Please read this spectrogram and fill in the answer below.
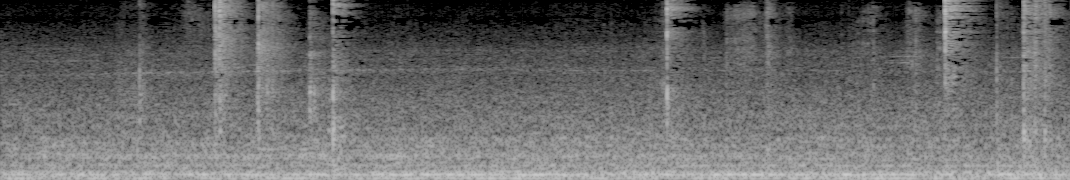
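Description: Scissors and paper being handled: a few short, crisp snips and rustles of thin craft paper, heard one by one over a steady low hum.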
